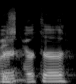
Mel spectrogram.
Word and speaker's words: BRZRKR: How do you even pronounce this? – It's Berserker. – Berserker? – Yeah. – Because B-R-Z-R-K-R.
